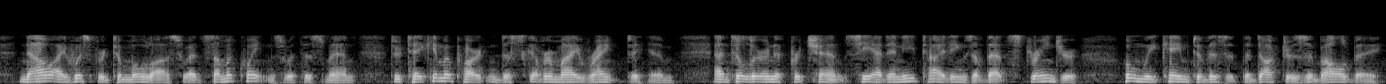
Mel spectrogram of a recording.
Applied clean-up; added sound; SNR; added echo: none; none; none; none.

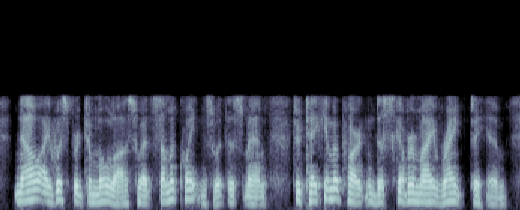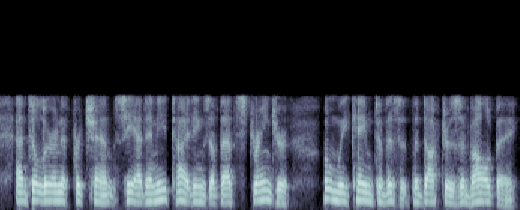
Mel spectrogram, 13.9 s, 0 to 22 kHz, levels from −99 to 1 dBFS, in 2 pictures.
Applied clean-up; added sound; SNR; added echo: neural mask model Resemble Enhance denoiser.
